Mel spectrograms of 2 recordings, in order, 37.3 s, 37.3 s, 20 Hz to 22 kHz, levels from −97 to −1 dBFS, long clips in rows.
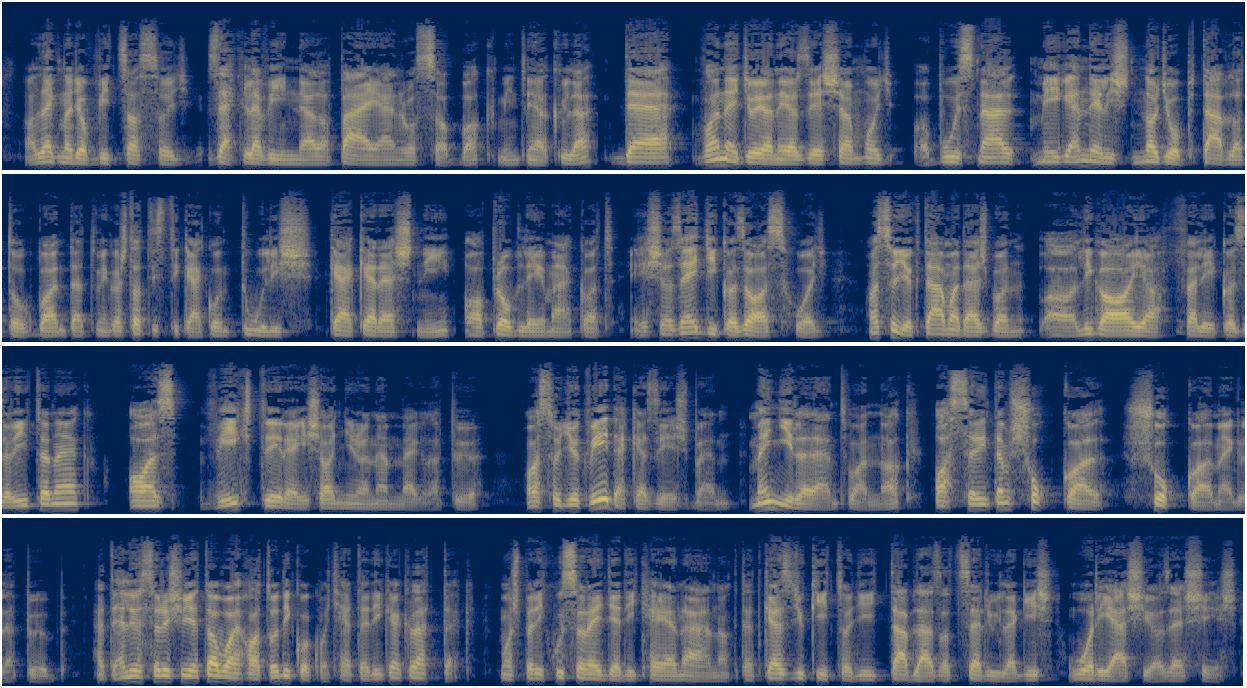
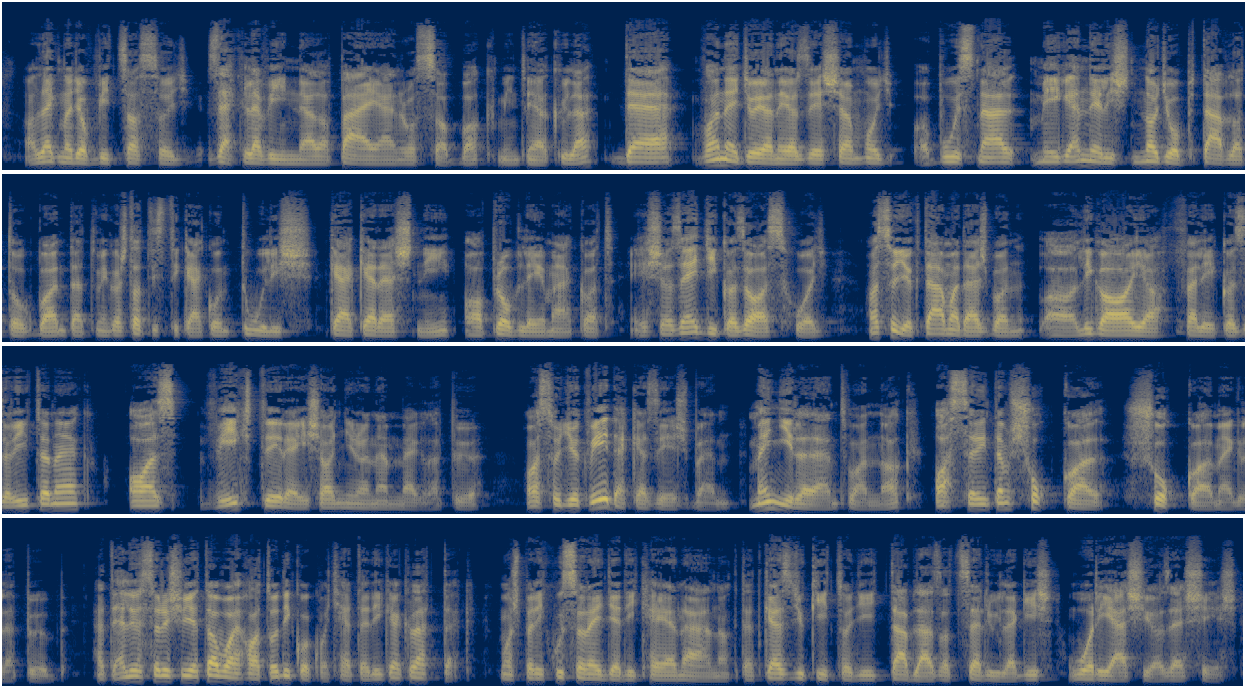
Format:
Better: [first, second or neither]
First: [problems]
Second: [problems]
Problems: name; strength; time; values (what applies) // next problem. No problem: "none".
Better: neither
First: thin; somewhat; fading below 250 Hz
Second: thin; somewhat; fading below 250 Hz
